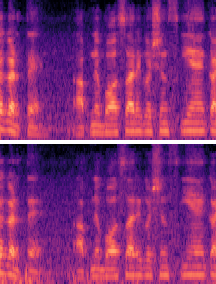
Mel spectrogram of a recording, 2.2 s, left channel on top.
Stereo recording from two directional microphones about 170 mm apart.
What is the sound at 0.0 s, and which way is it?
Speech, 45° left (ahead or behind).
